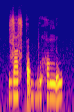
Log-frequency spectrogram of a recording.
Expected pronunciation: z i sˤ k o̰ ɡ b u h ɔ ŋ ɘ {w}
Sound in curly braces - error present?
no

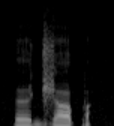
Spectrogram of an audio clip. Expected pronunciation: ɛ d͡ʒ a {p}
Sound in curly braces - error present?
no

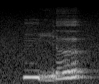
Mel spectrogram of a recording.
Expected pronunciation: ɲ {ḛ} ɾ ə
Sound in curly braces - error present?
yes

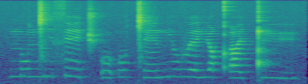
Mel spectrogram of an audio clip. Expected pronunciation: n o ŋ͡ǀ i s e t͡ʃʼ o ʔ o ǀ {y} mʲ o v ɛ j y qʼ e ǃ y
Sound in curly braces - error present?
yes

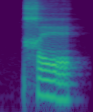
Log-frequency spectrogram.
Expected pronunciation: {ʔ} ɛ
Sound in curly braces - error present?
yes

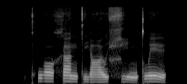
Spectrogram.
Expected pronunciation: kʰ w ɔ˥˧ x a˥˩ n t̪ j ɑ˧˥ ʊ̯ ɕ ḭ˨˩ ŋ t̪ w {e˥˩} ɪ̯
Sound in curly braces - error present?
no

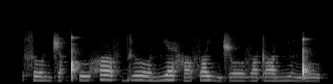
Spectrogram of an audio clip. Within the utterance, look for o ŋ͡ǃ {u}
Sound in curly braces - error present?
no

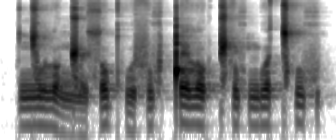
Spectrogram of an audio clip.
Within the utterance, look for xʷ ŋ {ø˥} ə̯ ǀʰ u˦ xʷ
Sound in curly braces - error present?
yes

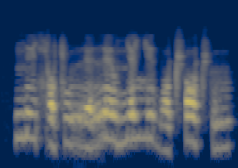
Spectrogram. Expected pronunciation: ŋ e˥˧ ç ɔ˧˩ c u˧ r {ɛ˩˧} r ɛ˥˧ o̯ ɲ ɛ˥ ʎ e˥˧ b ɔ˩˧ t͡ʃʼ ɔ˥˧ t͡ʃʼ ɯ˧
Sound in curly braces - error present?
no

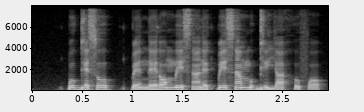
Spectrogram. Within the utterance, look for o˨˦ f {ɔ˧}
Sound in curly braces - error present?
no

